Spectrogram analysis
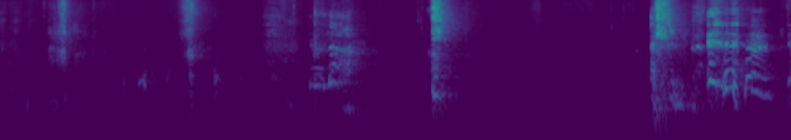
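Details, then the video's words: Rescued pet dog with cancer in a spinning sneezing fit, making himself dizzy: four sharp, breathy sneezes spaced roughly a second apart, a quiet pause, then a person talking over him. "Dog has Spinning Sneezing Fit!"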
